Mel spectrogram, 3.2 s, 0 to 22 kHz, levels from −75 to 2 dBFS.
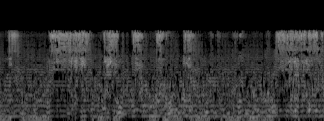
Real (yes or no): no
